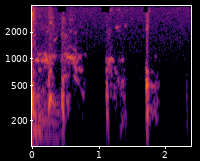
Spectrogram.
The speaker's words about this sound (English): Who is coughing in the background? Sounds like somebody's not having a good time back there.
